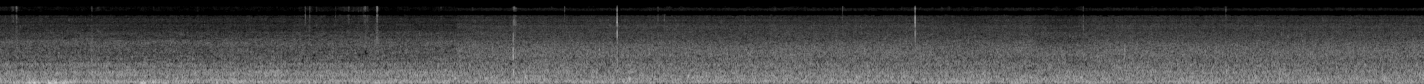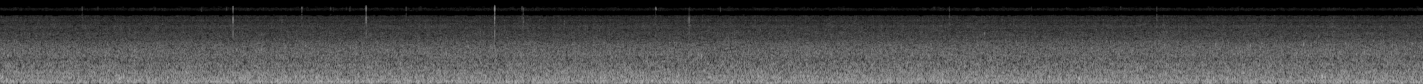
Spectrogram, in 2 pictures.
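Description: Paneer frying in very hot oil: a steady sizzle with a few sharp pops.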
